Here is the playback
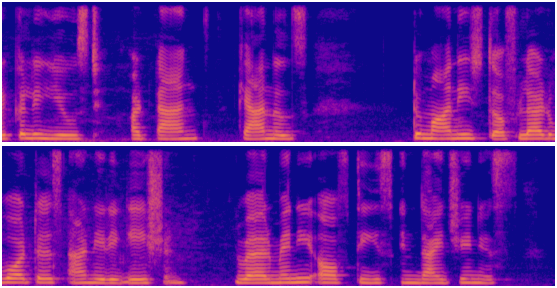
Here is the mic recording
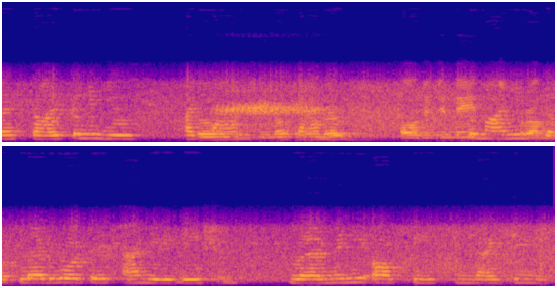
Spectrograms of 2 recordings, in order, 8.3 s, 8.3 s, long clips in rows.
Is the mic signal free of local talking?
No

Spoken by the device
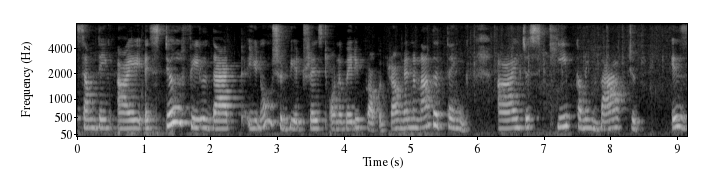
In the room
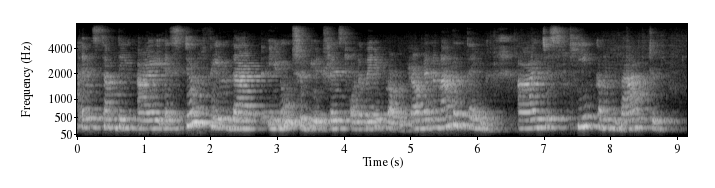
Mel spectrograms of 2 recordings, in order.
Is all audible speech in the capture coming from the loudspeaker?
Yes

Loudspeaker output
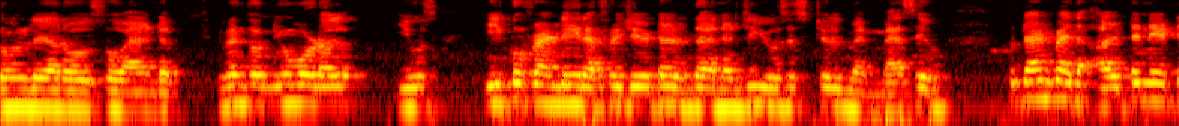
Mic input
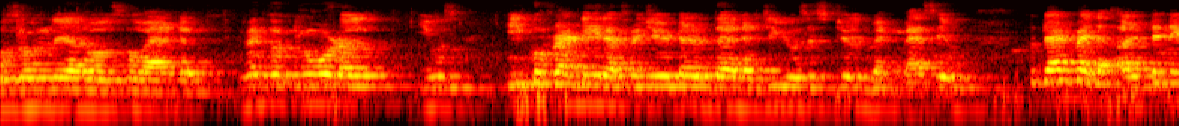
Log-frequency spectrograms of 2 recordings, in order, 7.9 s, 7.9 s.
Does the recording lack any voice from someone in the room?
Yes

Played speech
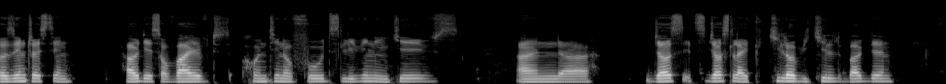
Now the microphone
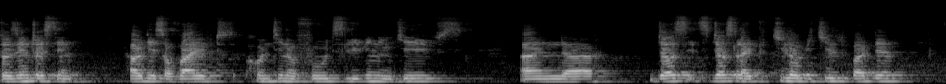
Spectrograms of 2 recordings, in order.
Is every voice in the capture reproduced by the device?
Yes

